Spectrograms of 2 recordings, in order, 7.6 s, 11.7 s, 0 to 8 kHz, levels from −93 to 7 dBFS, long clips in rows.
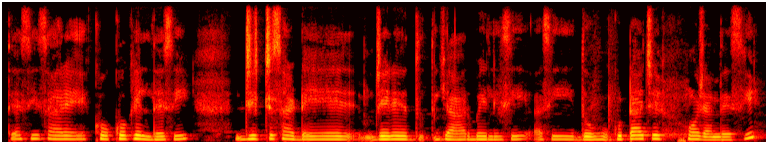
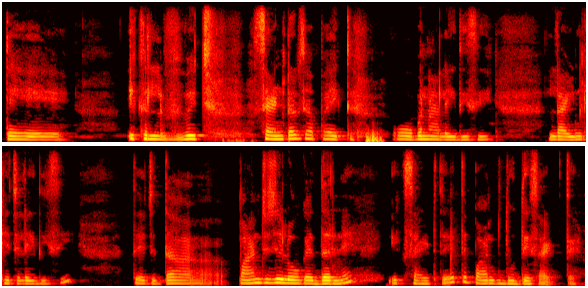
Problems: background sounds at intervals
